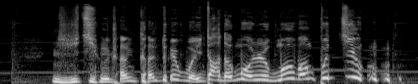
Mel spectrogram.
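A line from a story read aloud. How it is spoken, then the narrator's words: Angry roar, husky. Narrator (Chinese): 哈士奇怒吼了一声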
